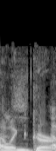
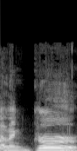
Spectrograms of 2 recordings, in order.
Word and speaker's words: Ehlinger: pronounce Sam's name with the soft G, not the hard G. It really got annoying. – Brutal. – Yeah, we need to make sure that everybody knows. Yes. Ehlinger. – Ehlinger. – Ehlinger. Get your grr.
